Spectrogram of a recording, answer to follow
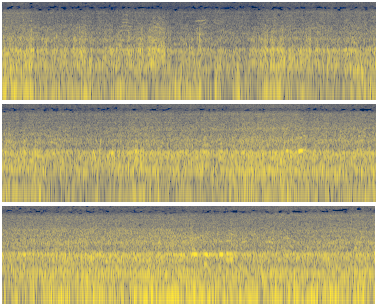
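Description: Water of an overflowing dam rushing over the weir and its spillway steps: a steady rushing noise that grows a little louder toward the end.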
